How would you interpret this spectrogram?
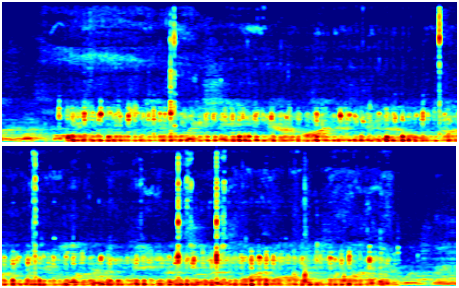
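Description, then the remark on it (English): A water rig bubbles and gurgles steadily for several seconds as someone takes a long dab hit of flan, gelato crumble and gelato sauce, the rapid churning sound fairly loud before cutting off. “And we better fucking take this dab of the flan, gelato, crumble, and some gelato sauce.”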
